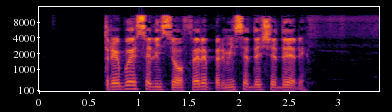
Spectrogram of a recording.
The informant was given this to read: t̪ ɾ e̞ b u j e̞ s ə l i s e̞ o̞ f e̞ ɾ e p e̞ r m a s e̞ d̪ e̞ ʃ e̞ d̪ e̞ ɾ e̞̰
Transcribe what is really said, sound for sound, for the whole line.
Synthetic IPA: t̪ ɾ e̞ b u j e̞ s ə l i s e̞ o̞ f e̞ ɾ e p e̞ r m i s e̞ d̪ e̞ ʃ e̞ d̪ e̞ ɾ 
